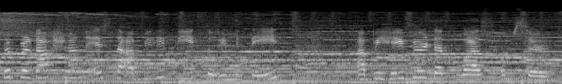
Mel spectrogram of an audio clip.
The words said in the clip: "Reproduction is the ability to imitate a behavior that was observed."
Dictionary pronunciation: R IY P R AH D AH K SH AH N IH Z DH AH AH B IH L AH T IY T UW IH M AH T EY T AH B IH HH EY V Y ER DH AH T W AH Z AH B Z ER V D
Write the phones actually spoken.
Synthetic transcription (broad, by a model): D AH P R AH D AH K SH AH N IH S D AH AH B IH L AH T IY T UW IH M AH T EY T AH B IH HH EY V Y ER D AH T W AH S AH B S ER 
